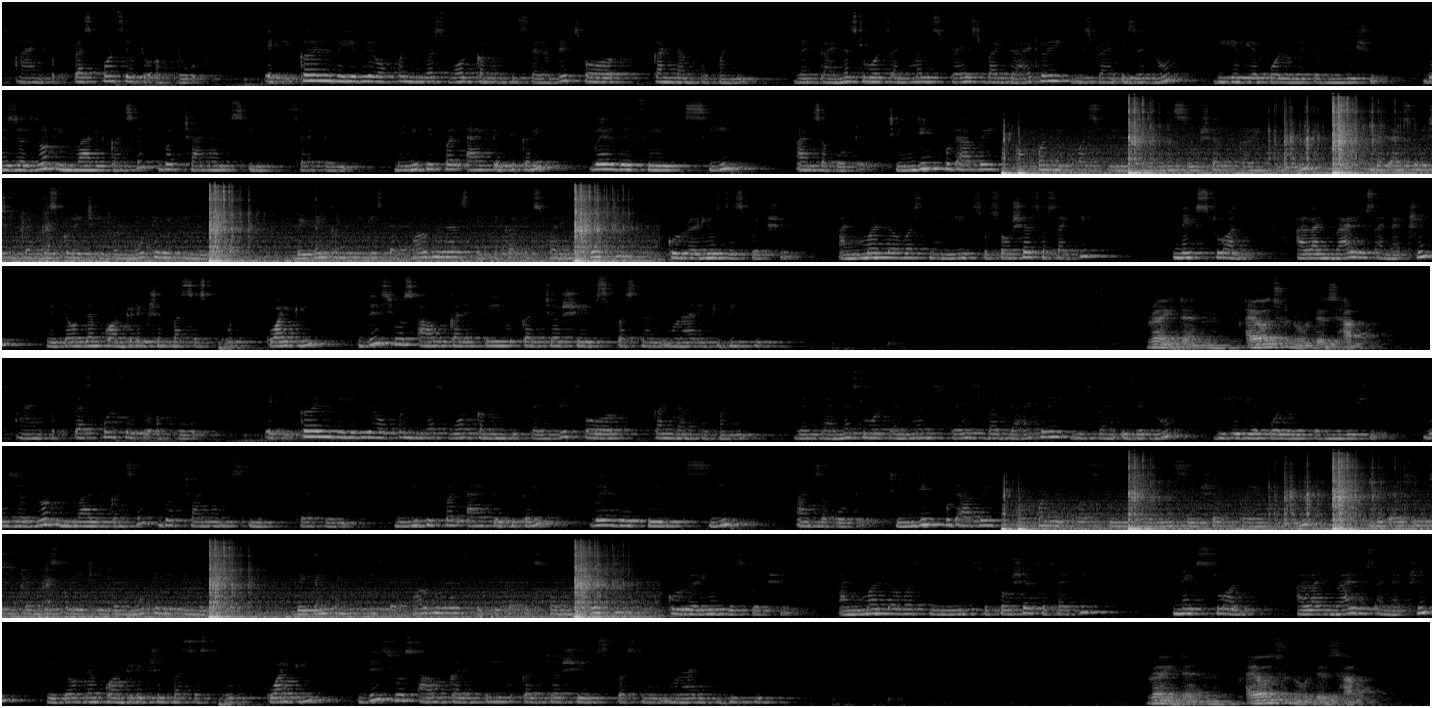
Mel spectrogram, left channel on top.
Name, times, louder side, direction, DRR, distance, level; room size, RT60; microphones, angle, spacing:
voice 1, 0.0-2.0 2.6-6.2 6.5-7.5 7.9-11.7 12.1-13.8 14.2-17.0 17.3-17.8 18.2-19.8 20.2-21.7 22.2-27.5 28.0-31.0 31.5-34.9 35.3-36.5 37.0-39.6 40.3-41.1 41.5-42.9 43.3-45.3 45.5-46.1 46.5-50.6, left 1 dB, 40° left, 4 dB, 1.3 m, -37 dB
sound 1, 24.3-35.2, left 1 dB, 15° left, 1.4 m, -30 dB
voice 2, 54.3-56.4, left 1 dB, 80° left, 2 dB, 4.2 m, -34 dB
15.0 x 8.8 x 8.3 m, 0.79 s
head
